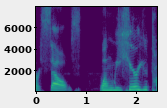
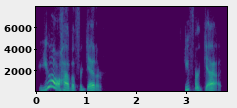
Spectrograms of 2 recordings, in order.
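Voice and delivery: put-on swooping southern drawl. Recalling what she used to say to the three girls, attempted southern drawl. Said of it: "I can't do a great southern drawl".

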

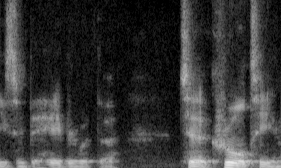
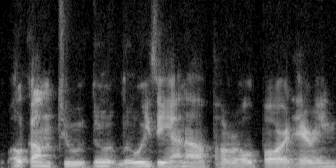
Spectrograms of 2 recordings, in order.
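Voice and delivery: slow, flat, boring robotic announcer monotone. Mocking an old intro announcement: slow, boring monotone. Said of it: "that slow, boring, monotone voice intro".

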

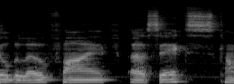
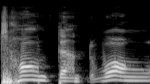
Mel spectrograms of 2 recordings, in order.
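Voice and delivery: yelling into the microphone, higher and louder; 9 semitones higher, 19 dB louder than usual. Saying goodnight into the microphone: shouting into the microphone. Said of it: "not shout in it".

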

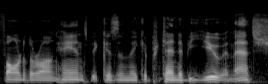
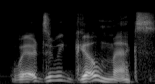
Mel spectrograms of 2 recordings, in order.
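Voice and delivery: trembling put-on voice; 3 semitones higher than usual. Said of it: "so it's just a shaky voice".

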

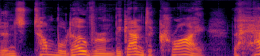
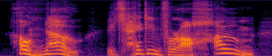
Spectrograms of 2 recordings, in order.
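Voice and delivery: words gasped out; 4 semitones higher than usual. Sizo, watching the burning river flow through the forest, speaks, gasping. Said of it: "gasped Sizo".

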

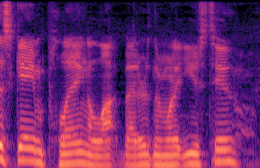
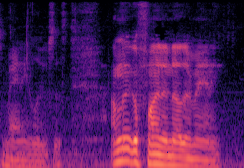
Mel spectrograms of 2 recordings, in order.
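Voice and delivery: ordinary talk

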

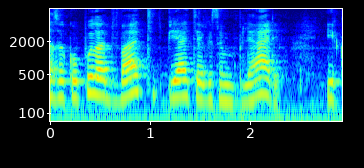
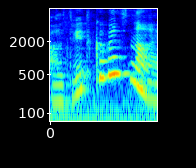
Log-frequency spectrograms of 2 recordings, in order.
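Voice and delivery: genuinely surprised, astonished, caught off guard; 4 semitones higher than usual. A woman answers the bookseller's question, surprised. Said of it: "здивовано відповіла Анна".

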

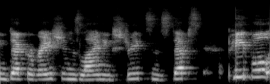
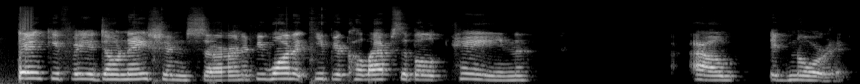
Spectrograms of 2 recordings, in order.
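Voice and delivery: low, hushed voice, stretching out "cane". A character hefts a donated coin and speaks to the player, in a lowered voice. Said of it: "lowers his voice again".

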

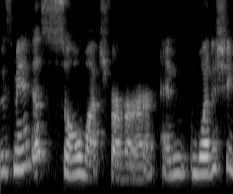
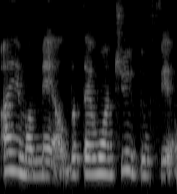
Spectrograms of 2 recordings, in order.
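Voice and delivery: man speaking in a fake Russian accent; 4 dB quieter than usual. Mocking how a man twists things, speaker quotes him in a put-on Russian accent. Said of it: "Why am I making him Russian?".

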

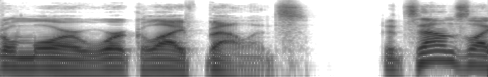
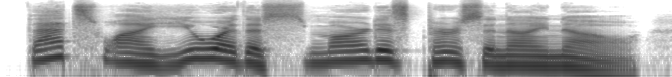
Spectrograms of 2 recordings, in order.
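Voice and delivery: put-on earnest, utterly heartfelt sincerity, pitched high; 5 semitones higher, 3 dB quieter than usual. Reading a story of a sleep-talking wife answering the narrator, in her most sincere voice. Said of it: "said in her most sincere voice".

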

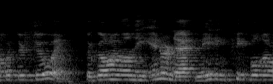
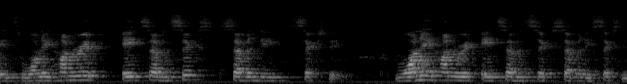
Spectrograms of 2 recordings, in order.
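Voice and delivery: slow, soft, deliberate, carefully paced and measured delivery; 3 semitones lower, 5 dB quieter than usual. Reading out a phone number for the audience, saying it slowly. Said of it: "I will say it slowly".

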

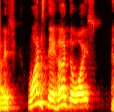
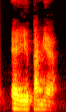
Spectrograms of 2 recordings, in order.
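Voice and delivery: deep, masculine-sounding man's voice; 6 semitones lower, 5 dB quieter than usual. Retelling the first time a woman who never talked spoke in the hall, imitating a male-sounding voice. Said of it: "she got a male voice".

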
